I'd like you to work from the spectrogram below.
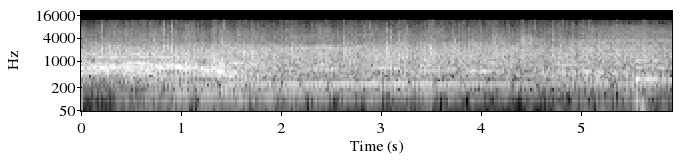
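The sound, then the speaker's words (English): Audience applause for the guests at a live game show: full, steady clapping from a crowd that holds at an even level for about six seconds before easing slightly toward the end. “Can we give one more hand, please, to all our guests tonight?”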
